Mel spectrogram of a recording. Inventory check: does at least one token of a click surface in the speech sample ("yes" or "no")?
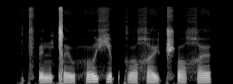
yes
